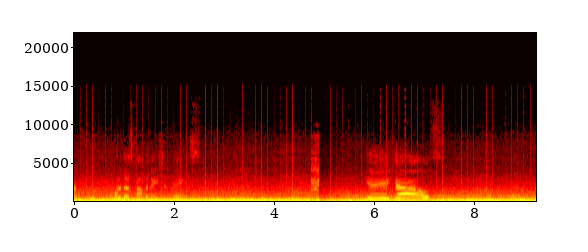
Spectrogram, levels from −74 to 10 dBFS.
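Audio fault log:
0.12 to 9.12 s, periodic USB or driver dropouts: a short gap of silence, roughly a millisecond long, recurs every 0.125 s, about eight times a second and some seventy times in all. A background task appears to stall the USB bus or the audio driver on a fixed schedule, so a sliver of the stream never arrives and is replaced by silence. The result is a steady, evenly spaced ticking, heard only while the sound itself is present.
6.96 s, dropped samples: a single sharp click stands apart from the regular ticking. Its likely cause is a handful of samples, around a tenth of a millisecond, missing from the stream, so the waveform jumps straight from one value to a later one. The loss is far too brief to remove any audible sound. What remains is the step in the waveform, which produces the click and a thin vertical line across the spectrum.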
